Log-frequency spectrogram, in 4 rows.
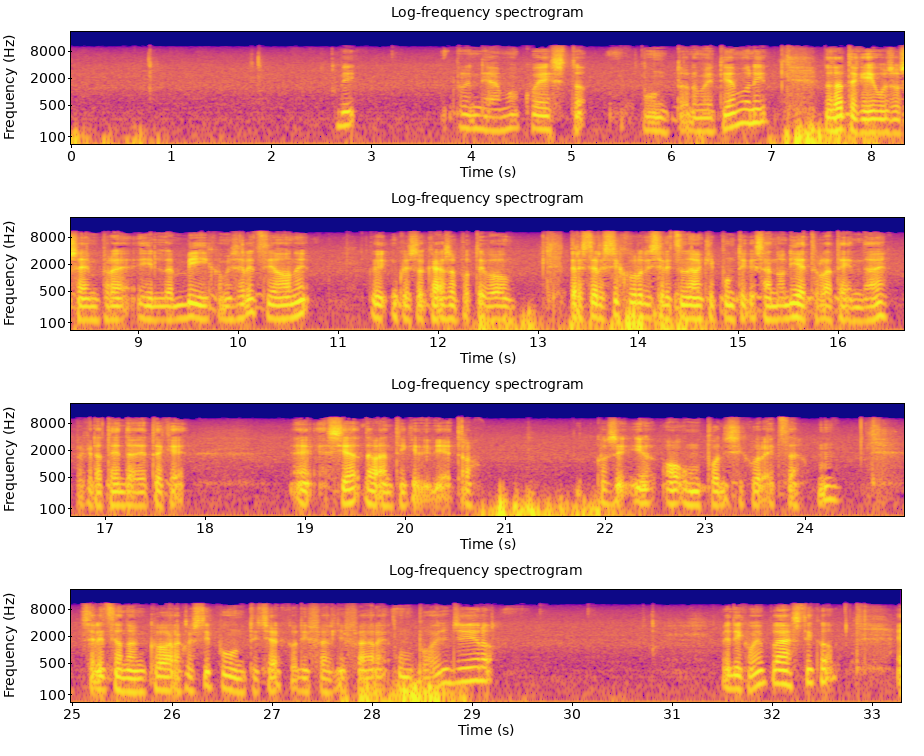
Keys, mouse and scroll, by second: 0.7 a, 1.8 a, 2.5 b, 5.7 g, 9.9 a, 16.3-18.1 middle drag, 21.1 KP_1, 23.6 b, 26.1 g, 28.1 a, 29.1 b, 30.7 g.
